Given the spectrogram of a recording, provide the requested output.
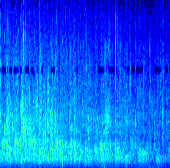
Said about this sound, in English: I think it has given us a new appreciation for such people. And I think they deserve a round of applause.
